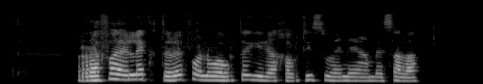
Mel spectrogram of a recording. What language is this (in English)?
Basque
